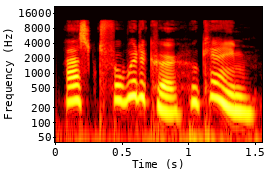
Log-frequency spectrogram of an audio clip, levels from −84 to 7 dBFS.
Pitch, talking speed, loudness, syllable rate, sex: 235 Hz, 195 wpm, -15 LUFS, 5.8 syllables/s, female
